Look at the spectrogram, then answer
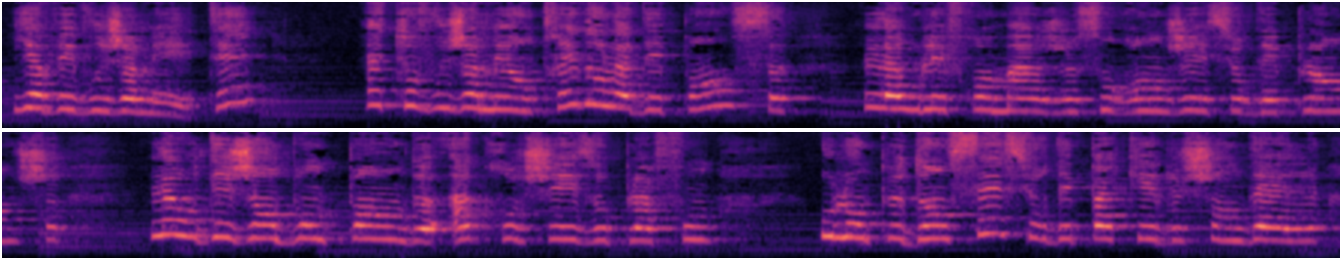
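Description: A woman's voice: very high voice, measured pace, darkish tone, faint music behind, pitched above the performer's own voice. A woman voicing a chorus of tiny, curious mice who ask eager, nosy questions.

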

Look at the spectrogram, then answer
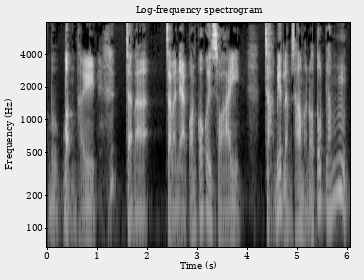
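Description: A man's voice: medium pitch, a little mellow, husky, heavily acted. A man voicing a desperate peasant husband who pleads and stammers in a storybook.

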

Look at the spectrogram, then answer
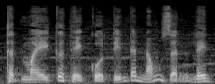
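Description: A man narrating a scripted horror story in an expressive, dramatic reading. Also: mid-range voice, moderate pace, soft background music.

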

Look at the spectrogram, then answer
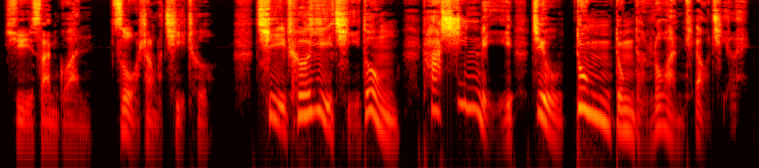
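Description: A man's voice: medium pitch, wildly swooping pitch, takes it slowly, few pauses, a little mellow, breathy edge, no room sound. A man narrating a literary novel as an audiobook, dramatic and emotionally varied, with faint music behind.

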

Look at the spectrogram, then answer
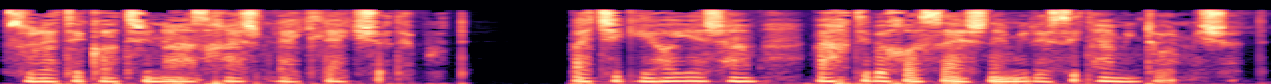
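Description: Gravelly flat-voiced man narrating. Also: on the high side, no echo, highs cut off. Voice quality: gravelly, husky. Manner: flat, even reading. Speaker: audiobook narrator. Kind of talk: scripted first-person narration.

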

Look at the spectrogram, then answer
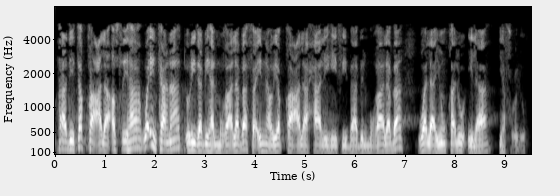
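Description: A man's voice: medium pitch, a little fast. A man teaching Arabic grammar in a classroom lecture, explaining through questions and frequent checks that students follow. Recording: dull lo-fi recording with long hall reverb.

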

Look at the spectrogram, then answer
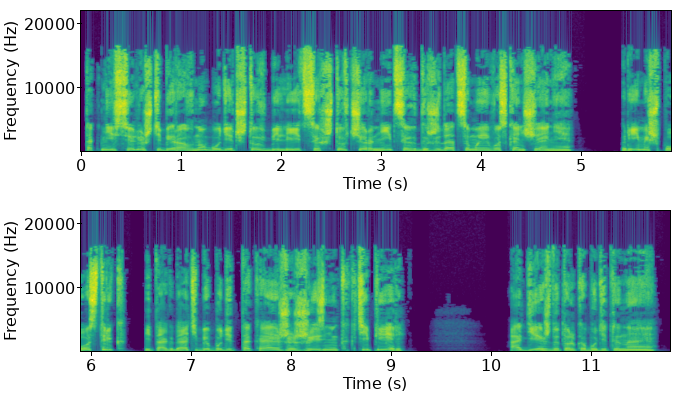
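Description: Brief: male reader as a stately old abbess, slow and solemn, tender under restraint. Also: high-pitched, no echo, clean studio sound, natural voice. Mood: solemn reasoning. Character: stern aging abbess, dignified yet loving.

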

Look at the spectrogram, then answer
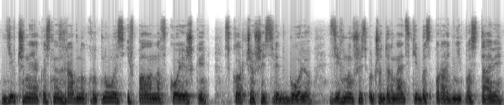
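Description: A man narrating a literary novel as an audiobook, in a steady, even manner. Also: medium pitch, fast talker.

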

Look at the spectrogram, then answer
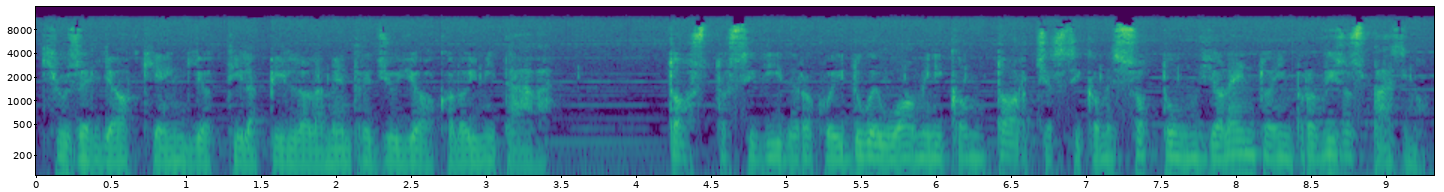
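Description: A man reading a novel aloud, measured and unhurried. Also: low-pitched, flat delivery, dark tone, faint music behind. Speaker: reader. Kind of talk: audiobook narration.

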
